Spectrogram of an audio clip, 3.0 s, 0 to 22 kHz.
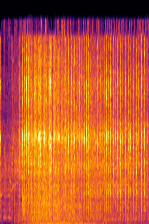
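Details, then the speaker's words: BMW 540i V8 running again after reassembly: fast metallic clatter over a low rumble because a timing chain tensioner/idler between intake and exhaust was not torqued, its nuts came undone and the chain rattles; the plan is to pull the valve cover and fit new nuts. "There's some little solenoid things that go in between them, and I didn't torque this one down apparently because it has come undone and is rattling and making all kinds of bad noises."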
